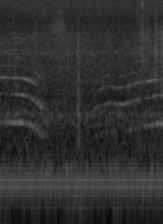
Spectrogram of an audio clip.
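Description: Faint, high mewing calls, each rising and then falling in pitch: one trailing off in the first moments and another starting near the end, over a steady low hum.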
